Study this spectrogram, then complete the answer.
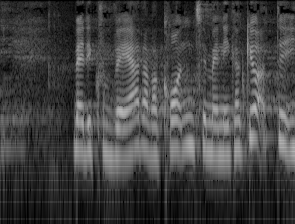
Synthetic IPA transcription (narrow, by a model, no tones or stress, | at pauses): ʋæɾ̥e̝kʰuʋæːɐd̥ɑ̈ʋɑ̈ɡ̥ʁɔ̽n̰n̩t͡sʰe̝lmæne̝ɡəhɑ̈ɡ̥jo̝ɐ̰d̥ːe̝i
